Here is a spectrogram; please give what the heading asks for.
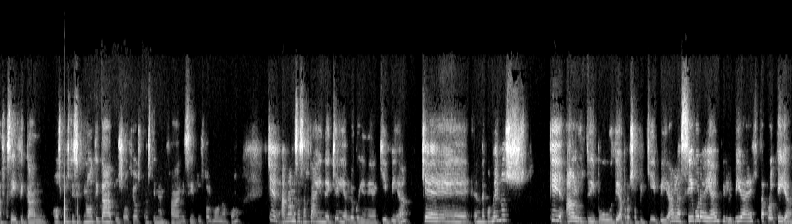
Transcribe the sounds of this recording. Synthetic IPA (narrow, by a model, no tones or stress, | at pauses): ɐfksiθikɐno̞spɾo̞st̪isixno̞t̪it̪ɐt̪uso̞çio̞spɾo̞st̪ine̞ɱfɐnisit̪ust̪o̞lmo̞nɐpo̞ce̞ɐnɐme̞sɐsɐft̪ɐine̞ce̞iend̪oko̞ʝe̞niɐciviɐ | ce̞ | enðe̞xo̞me̞no̞s | ce̞ɐlut̪ipuðiɐpɾo̞so̞piciviɐːlɐsiɣuɾɐienθiliviɐe̞çit̪ɐpɾo̞t̪iɐ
